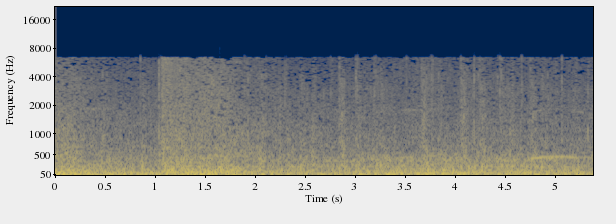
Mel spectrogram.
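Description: Armoured footsteps clank on the ground.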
